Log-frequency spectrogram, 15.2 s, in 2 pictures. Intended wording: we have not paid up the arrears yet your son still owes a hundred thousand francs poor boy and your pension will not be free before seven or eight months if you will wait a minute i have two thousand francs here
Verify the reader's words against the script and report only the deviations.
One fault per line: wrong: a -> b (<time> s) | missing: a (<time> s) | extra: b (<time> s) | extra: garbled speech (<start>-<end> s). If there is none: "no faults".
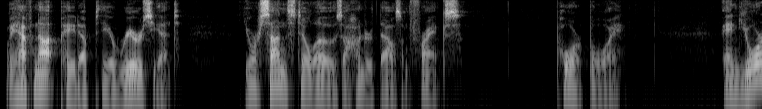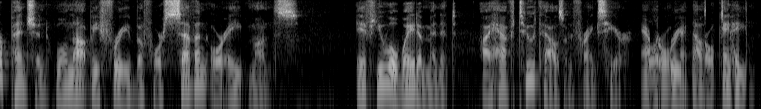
extra: garbled speech (14.0-15.2 s)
